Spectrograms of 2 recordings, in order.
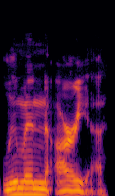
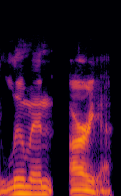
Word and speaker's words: LuminAria: 2001, a show called Luminaria. I think that's how you're supposed to pronounce it. It had a capital L and a capital A. So, it wasn't a Luminaria, it was a Lumen Aaria.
